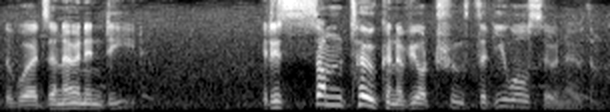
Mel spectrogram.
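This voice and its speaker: Grave, lively-toned English warrior captain. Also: male voice, mid-range voice, a little hiss or hum. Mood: probing, stern. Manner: declamatory, grave, deliberate. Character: stern, noble warrior captain, probing and grave. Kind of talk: BBC radio drama acting.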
